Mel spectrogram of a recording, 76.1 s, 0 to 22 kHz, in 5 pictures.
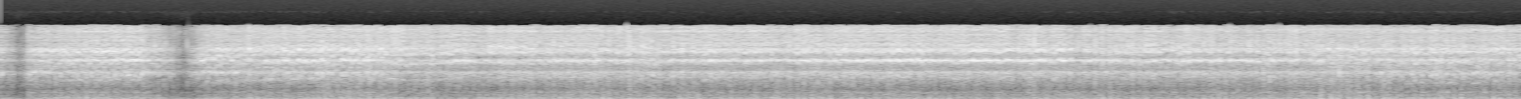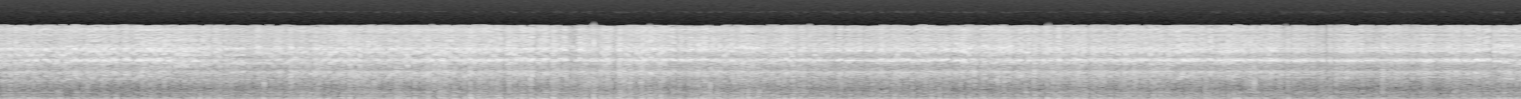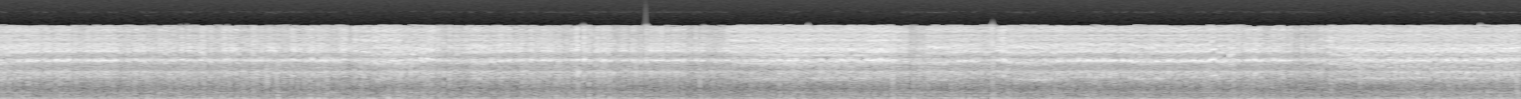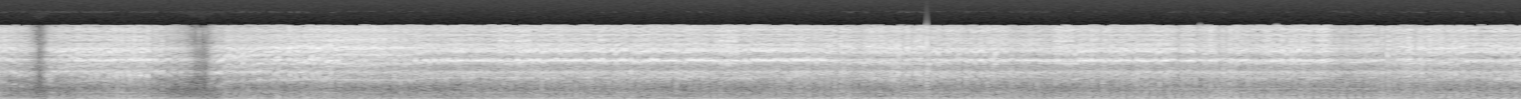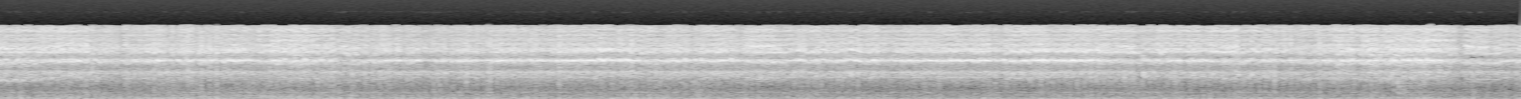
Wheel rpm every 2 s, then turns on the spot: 130, 150, 210, 230, 240, 230, 220, 200, 200, 210, 240, 230, 230, 230, 230, 230, 230, 230, 230, 220, 220, 230, 190, 130, 160, 220, 230, 220, 230, 220, 220, 230, 220, 230, 230, 230, 230, 220.
none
